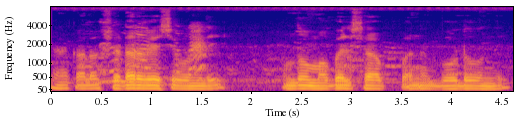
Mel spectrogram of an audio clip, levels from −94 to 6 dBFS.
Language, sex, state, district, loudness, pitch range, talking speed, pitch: Telugu, male, Telangana, Mahabubabad, -15 LUFS, 100-105 Hz, 130 wpm, 100 Hz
